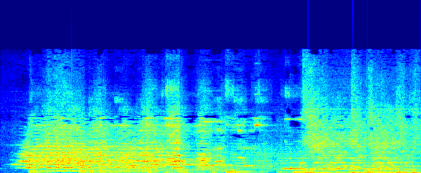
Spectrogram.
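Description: Student marching band playing: brass chords and drums come in about a quarter second in after a brief hush, and the music grows louder about three seconds in.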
